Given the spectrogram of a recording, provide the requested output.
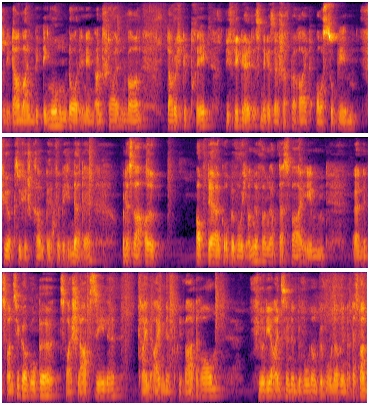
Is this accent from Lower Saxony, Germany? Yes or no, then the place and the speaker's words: yes; Stade, Lower Saxony, Germany; born there; also ich bin in Stade geboren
